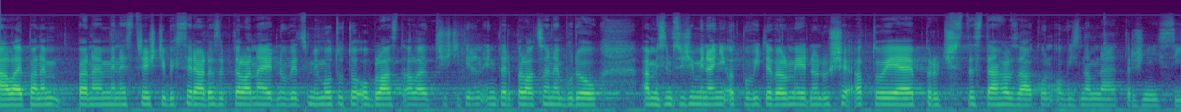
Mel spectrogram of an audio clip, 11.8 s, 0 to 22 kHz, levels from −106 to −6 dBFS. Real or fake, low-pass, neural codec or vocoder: real; 14.4 kHz; none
